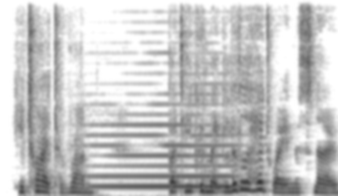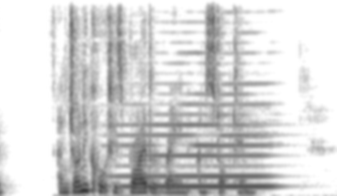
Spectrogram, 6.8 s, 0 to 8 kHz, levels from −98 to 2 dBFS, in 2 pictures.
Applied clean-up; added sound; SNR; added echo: classical method log-MMSE.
